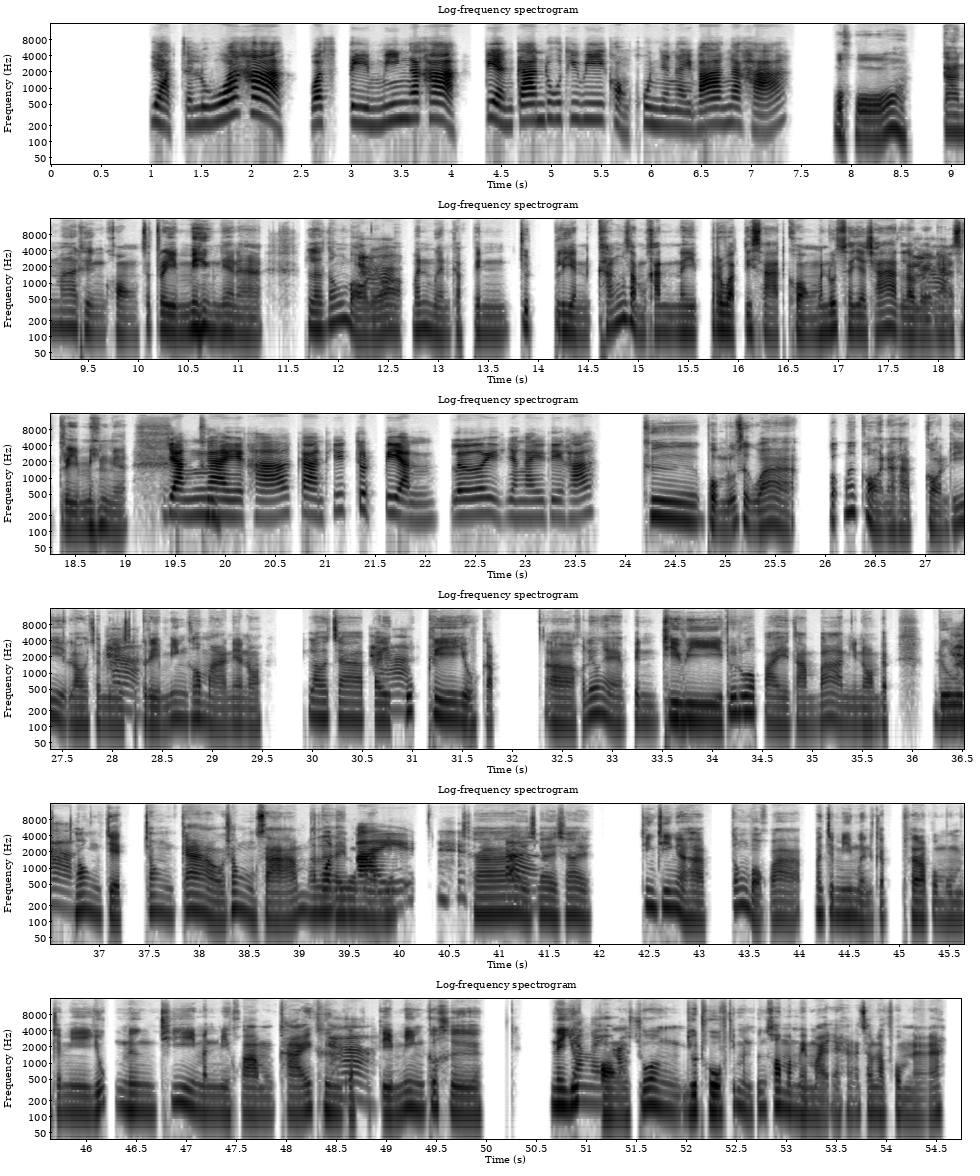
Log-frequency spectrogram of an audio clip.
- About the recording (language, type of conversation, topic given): Thai, podcast, สตรีมมิ่งเปลี่ยนพฤติกรรมการดูทีวีของคนไทยไปอย่างไรบ้าง?
- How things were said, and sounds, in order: laughing while speaking: "สตรีมมิง"; chuckle; tapping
